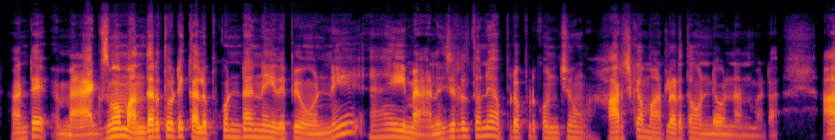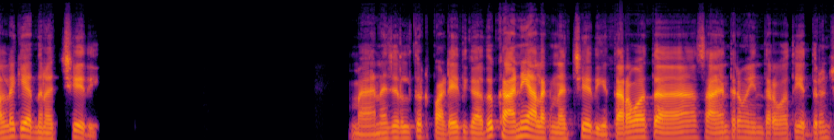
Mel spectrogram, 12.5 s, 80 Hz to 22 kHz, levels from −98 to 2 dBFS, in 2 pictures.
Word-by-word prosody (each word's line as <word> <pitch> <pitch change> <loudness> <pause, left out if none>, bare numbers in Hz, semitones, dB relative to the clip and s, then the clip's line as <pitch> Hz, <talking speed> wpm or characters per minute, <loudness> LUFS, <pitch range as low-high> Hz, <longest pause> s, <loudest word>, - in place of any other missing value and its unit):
అంటే 165 +8 +1 0.2
మాక్సిమం 110 - +6
అందరితోటి 160 +6 +3
కలుపుకుంటానే 150 -2 -1
ఎళిపోయెవాడిని. 120 - -3 0.2
ఆహ్, 155 +2 -9
ఈ - - +4
మేనేజర్‌లతోనే 150 - -3
అప్పుడప్పుడు 140 -2 -7
కొంచెం 130 +1 -5 0.2
హార్ష్‌గా 145 +3 +1
మాట్లాడతా 120 0 -3
ఉండేవాడినన్నమాట. 95 -5 -9 0.5
ఆళ్ళకీ - - +1
అది - - -4
నచ్చేది. - - -1 2.0
మేనేజర్‌లతోటి 130 +8 -3
పడేది 125 +2 +1
గాదు. 115 - 0
కానీ 175 - +6
ఆళ్ళకి 130 -1 +1
నచ్చేది. 120 +1 -2
తరువాత 140 +5 +3 0.4
సాయంత్రం 135 +3 +1
అయిన 125 - -6
తరువాత 115 0 -4
ఇద్దరం 125 - -8
130 Hz, 130 wpm, -21 LUFS, 115-150 Hz, 2.0 s, మాక్సిమం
